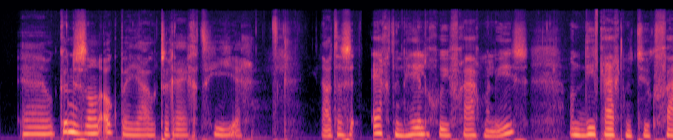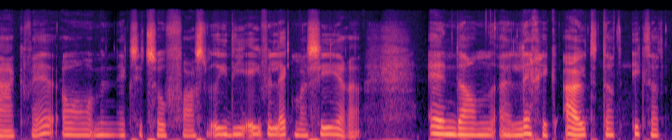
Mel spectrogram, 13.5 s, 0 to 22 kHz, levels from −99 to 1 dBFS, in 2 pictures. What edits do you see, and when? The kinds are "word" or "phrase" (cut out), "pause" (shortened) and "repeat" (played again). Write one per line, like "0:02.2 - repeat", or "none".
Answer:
0:03.6 - pause
0:06.0 - word
0:09.6 - word

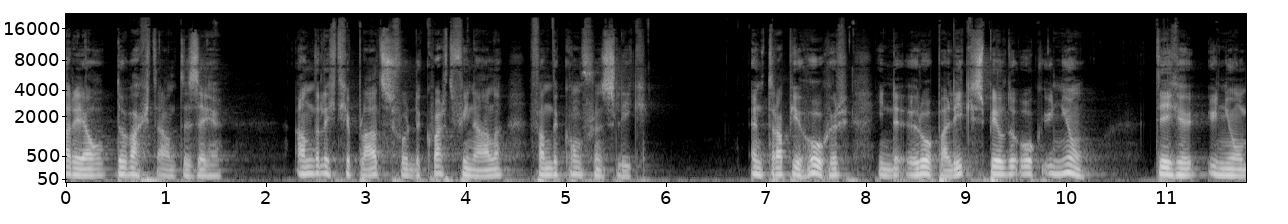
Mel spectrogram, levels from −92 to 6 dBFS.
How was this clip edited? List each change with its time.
none

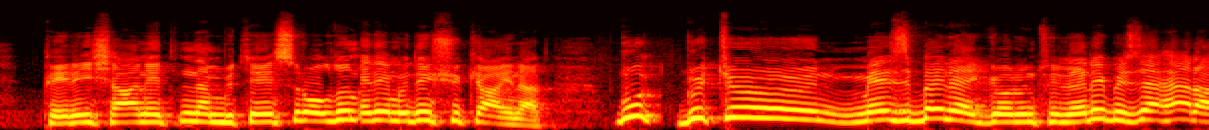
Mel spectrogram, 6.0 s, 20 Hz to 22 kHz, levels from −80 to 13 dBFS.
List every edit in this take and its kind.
0:01.8 - word
0:03.3 - word

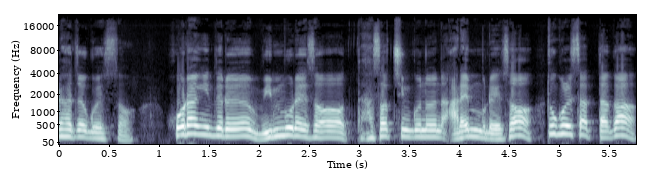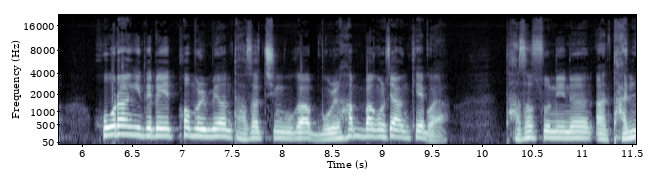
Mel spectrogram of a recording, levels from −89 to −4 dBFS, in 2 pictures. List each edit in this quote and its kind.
0:04.9 - pause
0:07.0 - word
0:09.1 - word
0:09.4 - word

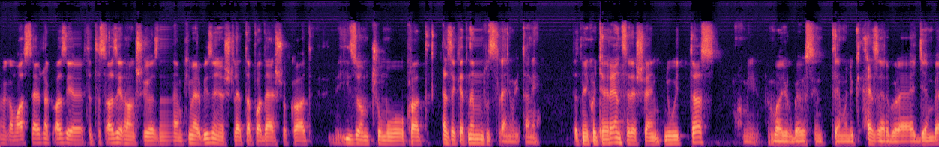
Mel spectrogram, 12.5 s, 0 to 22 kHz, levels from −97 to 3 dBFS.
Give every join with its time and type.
0:07.4 - pause
0:10.2 - pause

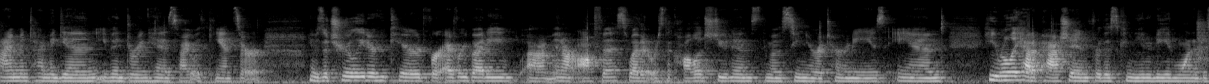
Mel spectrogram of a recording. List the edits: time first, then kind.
none

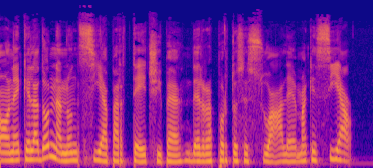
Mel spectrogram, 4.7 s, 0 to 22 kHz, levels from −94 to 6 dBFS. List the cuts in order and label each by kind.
none

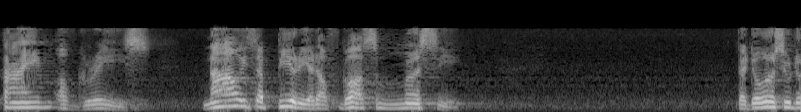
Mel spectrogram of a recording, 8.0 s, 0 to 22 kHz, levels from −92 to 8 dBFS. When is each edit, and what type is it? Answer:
0:01.8 - pause

